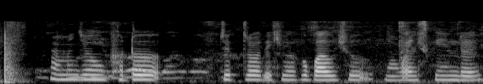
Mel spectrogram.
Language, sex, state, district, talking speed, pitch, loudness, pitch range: Odia, male, Odisha, Nuapada, 125 wpm, 215 Hz, -22 LUFS, 205-230 Hz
